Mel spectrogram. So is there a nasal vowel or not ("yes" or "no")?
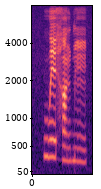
yes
